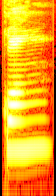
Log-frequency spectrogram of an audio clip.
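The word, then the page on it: guang: tone 1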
